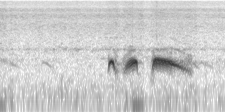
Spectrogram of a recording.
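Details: Spotted dove cooing as a lure to draw rival males: one phrase of two short clipped coos, then a long, smooth, slightly falling coo. Background is quiet apart from a faint low hum.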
